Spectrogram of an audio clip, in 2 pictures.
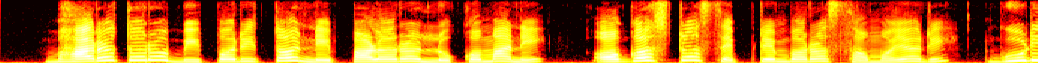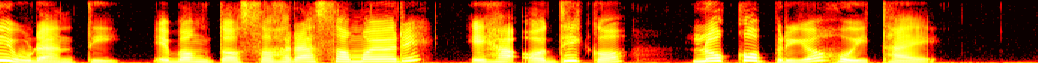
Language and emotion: Odia, neutral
